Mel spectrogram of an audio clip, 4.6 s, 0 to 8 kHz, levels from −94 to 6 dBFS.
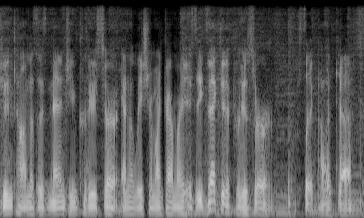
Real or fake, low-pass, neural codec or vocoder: fake; 7.2 kHz; codec, 44.1 kHz, 2.6 kbps, SNAC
